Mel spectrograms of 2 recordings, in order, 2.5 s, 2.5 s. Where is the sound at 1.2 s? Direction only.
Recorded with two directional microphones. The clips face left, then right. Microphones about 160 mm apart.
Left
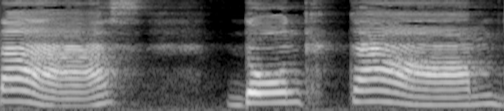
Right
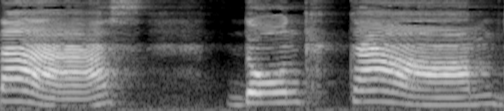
40° left (ahead or behind).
